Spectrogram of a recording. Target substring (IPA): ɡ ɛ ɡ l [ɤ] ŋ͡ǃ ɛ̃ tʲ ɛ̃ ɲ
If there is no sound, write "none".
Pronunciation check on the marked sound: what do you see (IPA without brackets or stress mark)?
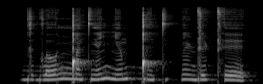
ɤ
